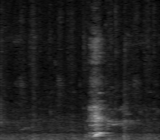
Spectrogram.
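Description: A woman's single short burst of laughter about a second in, a quick hiccup-like giggle, with quiet room sound around it.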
